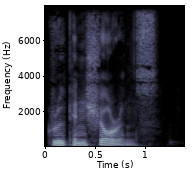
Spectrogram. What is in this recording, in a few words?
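"group insurance", British English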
